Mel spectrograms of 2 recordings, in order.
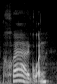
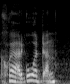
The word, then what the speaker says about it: skärgården: Men när man pratar om just västkusten eller östkusten i Sverige, då säger man skärgården. Eller skärgården. Samma som alltså uttalet skärgården. Det betyder samma som skärgården, på samma sätt som trädgården är samma som trädgården.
